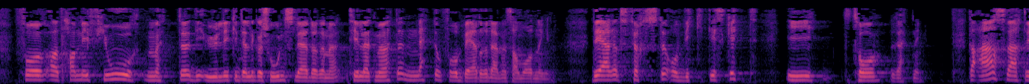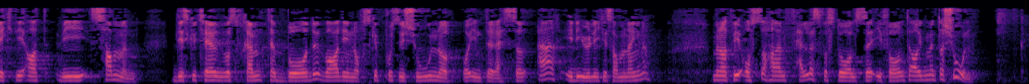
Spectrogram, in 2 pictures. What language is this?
Norwegian Bokmål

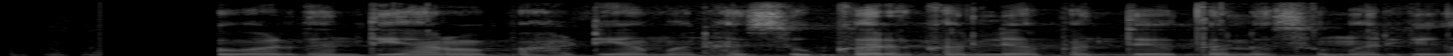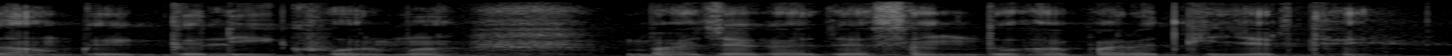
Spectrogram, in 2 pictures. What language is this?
Chhattisgarhi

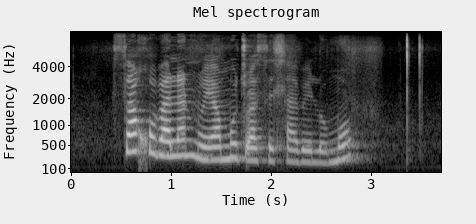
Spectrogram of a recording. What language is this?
Northern Sotho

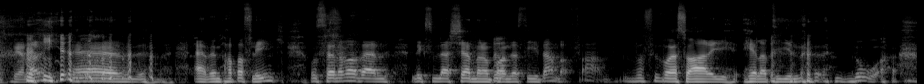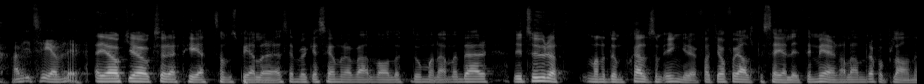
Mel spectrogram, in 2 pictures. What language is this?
Swedish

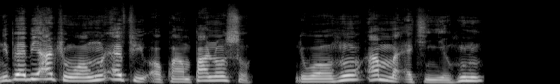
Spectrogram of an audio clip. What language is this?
Akan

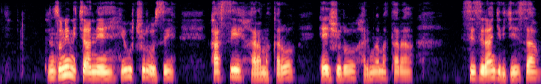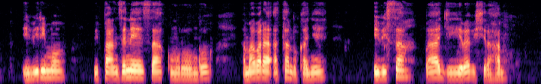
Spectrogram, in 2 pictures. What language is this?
Kinyarwanda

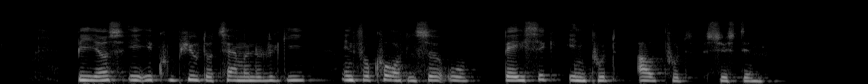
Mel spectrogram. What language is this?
Danish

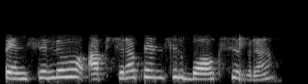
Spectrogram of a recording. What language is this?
Telugu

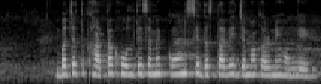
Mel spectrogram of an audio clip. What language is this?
Hindi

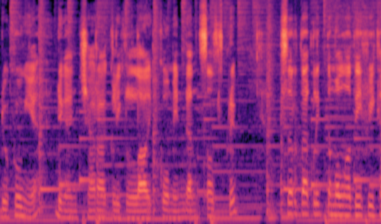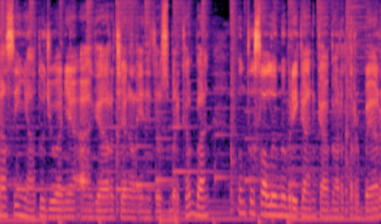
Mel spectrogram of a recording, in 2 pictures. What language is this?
Indonesian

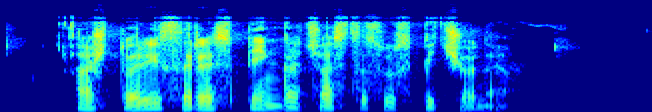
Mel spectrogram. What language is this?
Romanian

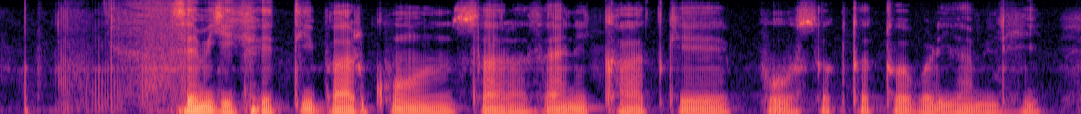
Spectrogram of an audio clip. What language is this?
Chhattisgarhi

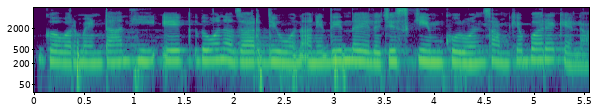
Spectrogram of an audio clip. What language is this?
Konkani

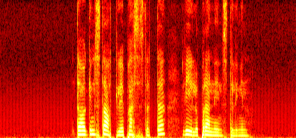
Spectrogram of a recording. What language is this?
Norwegian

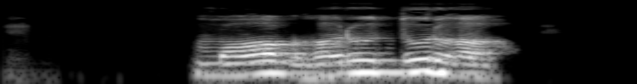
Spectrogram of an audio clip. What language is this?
Odia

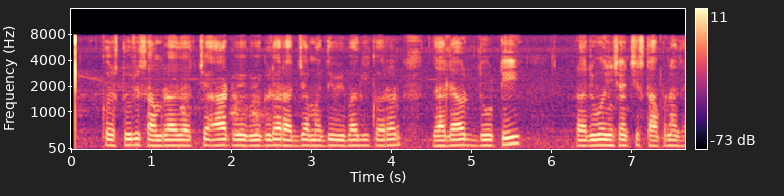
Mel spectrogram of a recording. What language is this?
Marathi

